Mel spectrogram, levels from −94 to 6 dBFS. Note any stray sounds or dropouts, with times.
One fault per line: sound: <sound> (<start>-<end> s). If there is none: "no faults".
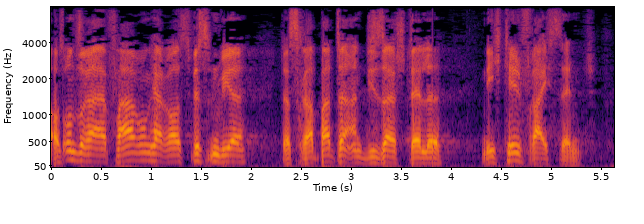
no faults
